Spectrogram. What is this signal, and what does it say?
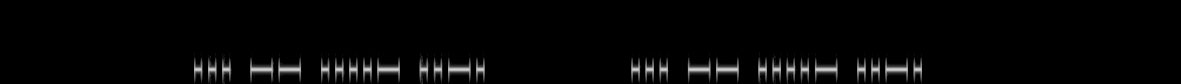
Morse code, heard as a keyed tone, about 17 wpm, 700 Hz. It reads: SM4F SM4F
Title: DXCC-100 Call Signs - 4 Characters - Repeated 2x - 17wpm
